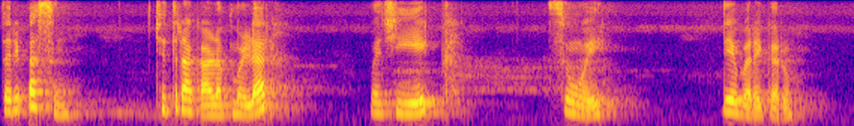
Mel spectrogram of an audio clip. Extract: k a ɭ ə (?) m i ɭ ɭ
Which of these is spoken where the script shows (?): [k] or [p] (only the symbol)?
p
